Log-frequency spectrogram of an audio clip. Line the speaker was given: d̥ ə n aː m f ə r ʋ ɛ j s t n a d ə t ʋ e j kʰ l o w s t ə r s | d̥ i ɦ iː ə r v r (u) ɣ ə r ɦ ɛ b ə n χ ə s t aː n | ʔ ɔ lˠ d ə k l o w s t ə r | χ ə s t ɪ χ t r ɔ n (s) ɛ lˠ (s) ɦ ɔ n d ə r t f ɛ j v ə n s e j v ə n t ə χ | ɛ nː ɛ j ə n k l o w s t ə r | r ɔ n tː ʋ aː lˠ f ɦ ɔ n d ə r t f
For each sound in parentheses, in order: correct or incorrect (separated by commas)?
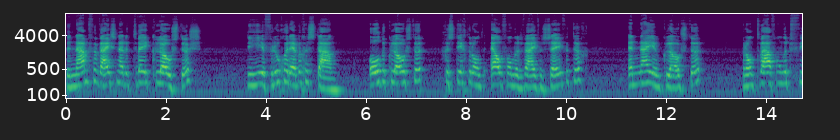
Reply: correct, incorrect, incorrect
